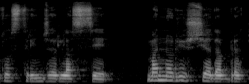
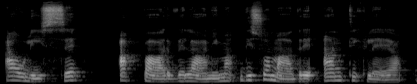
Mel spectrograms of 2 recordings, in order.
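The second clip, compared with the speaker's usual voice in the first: usual speaking voice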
